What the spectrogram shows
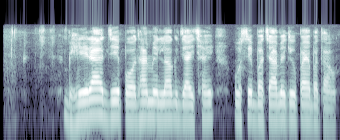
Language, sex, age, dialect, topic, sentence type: Magahi, male, 18-24, Western, agriculture, question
